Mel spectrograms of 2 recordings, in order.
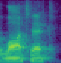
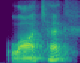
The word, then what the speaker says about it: LaTeX: think it might be law tech um that's my yes but i think i pronounced it latex because it's the other way you pronounce it latex and i think many people would agree but but yeah saaho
